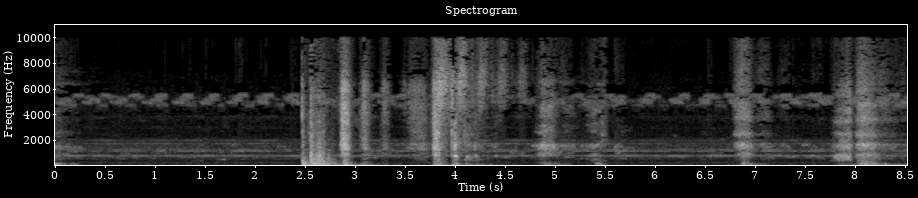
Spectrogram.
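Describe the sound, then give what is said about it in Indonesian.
A door is banged open and shut again and again, five or so loud, uneven thuds with rattling, over a steady faint hum, no voices present. “aku terdiam, karena sekarang yang ku dengar, pintu itu seperti dimainkan.”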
